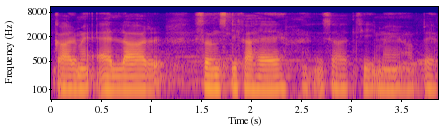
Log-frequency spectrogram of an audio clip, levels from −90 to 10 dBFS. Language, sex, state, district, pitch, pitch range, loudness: Hindi, male, Himachal Pradesh, Shimla, 110 Hz, 105-110 Hz, -19 LUFS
